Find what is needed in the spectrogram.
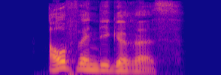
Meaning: strong/mixed nominative/accusative neuter singular comparative degree of aufwändig
- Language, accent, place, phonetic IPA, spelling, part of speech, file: German, Germany, Berlin, [ˈaʊ̯fˌvɛndɪɡəʁəs], aufwändigeres, adjective, De-aufwändigeres.ogg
